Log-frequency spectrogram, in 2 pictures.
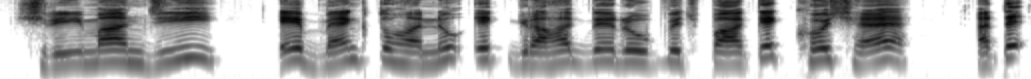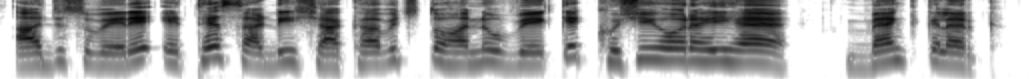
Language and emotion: Punjabi, happy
